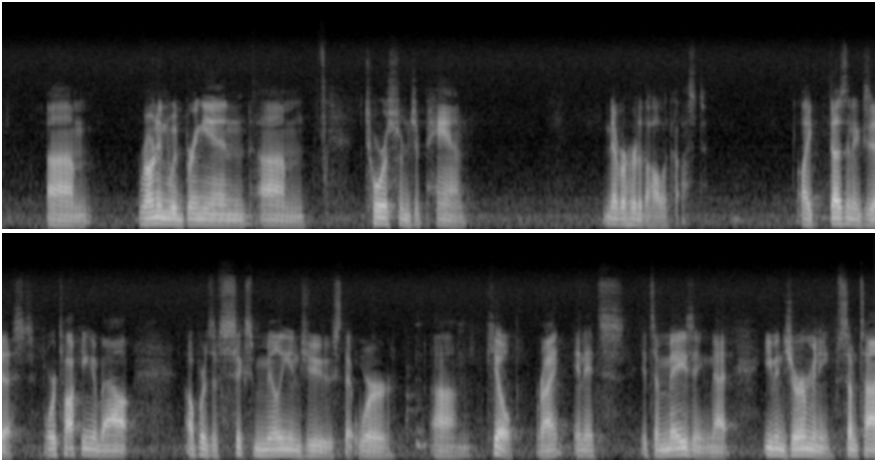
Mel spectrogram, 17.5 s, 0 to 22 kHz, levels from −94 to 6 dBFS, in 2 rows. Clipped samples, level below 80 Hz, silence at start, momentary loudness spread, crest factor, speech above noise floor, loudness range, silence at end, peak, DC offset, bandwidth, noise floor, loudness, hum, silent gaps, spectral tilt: under 0.1%; -58 dBFS; 0.45 s; 15 LU; 22 dB; 31 dB; 5 LU; 0 s; -4 dBFS; under 0.1%; 11 kHz; -57 dBFS; -27 LUFS; none; none; -7 dB/octave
